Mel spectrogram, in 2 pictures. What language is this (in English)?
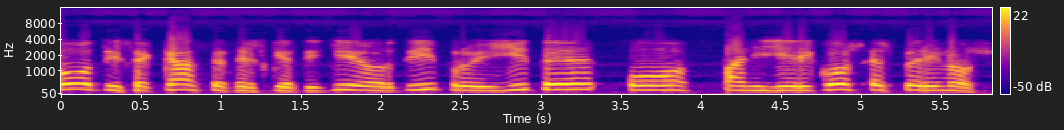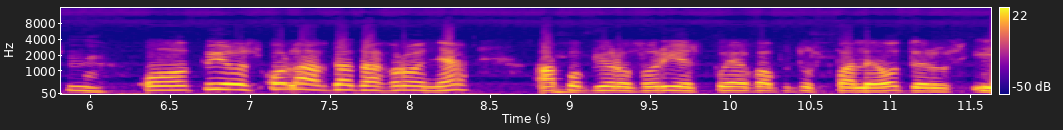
Greek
